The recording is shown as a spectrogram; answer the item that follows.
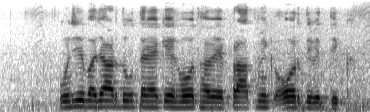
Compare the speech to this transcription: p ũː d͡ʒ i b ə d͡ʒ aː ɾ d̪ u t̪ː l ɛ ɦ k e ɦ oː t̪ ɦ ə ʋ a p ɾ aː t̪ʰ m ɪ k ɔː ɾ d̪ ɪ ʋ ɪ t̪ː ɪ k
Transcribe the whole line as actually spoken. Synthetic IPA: p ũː d͡ʒ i b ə d͡ʒ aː ɾ d̪ u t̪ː ɾ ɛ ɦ k e ɦ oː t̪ ɦ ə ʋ e p ɾ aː t̪ʰ m ɪ k ɔː ɾ d̪ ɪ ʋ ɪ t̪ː ɪ k

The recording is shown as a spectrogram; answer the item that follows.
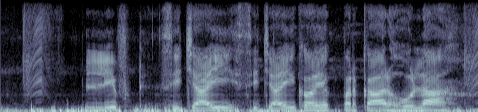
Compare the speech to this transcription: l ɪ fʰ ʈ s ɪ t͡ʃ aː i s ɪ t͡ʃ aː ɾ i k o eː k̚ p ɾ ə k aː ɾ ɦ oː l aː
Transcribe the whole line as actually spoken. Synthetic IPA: l ɪ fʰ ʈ s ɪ t͡ʃ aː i s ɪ t͡ʃ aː i k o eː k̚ p ɾ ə k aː ɾ ɦ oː l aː

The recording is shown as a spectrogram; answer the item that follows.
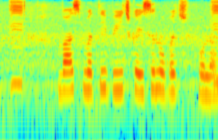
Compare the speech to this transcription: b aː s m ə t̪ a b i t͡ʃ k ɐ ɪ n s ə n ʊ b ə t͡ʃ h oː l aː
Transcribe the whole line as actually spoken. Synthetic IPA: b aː s m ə t̪ i b iː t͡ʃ k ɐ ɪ s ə n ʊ b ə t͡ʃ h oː l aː

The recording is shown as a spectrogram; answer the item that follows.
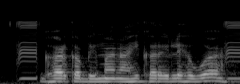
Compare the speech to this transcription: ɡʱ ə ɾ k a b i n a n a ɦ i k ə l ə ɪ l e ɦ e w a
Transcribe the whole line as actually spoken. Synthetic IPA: ɡʱ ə ɾ k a b i m a n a ɦ i k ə ɾ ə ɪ l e ɦ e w a

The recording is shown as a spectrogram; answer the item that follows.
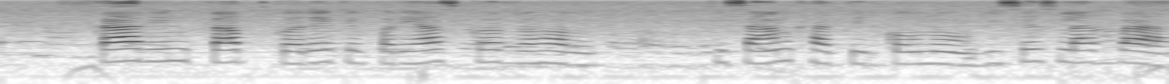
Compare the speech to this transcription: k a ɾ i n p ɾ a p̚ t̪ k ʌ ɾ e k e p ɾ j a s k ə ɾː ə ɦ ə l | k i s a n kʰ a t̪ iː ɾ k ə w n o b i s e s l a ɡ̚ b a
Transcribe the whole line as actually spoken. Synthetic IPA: k a ɾ i n p ɾ a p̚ t̪ k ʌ ɾ e k e p ɾ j a s k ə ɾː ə ɦ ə l | k i s a n kʰ a t̪ i ɾ k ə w n o b i s e s l a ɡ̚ b a

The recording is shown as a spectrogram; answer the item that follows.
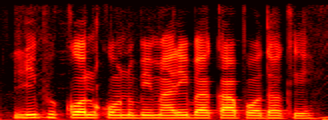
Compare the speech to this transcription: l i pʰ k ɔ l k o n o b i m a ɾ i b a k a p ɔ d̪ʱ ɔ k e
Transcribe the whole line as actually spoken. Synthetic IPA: l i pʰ k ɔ l k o n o b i m a ɾ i b a k a p ɔ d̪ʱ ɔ k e

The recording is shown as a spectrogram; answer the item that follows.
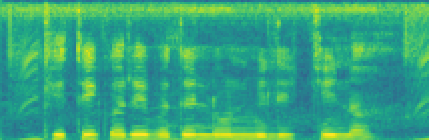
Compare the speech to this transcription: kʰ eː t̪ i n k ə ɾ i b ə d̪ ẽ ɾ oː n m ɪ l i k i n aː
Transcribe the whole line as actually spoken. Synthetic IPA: kʰ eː t̪ i k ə ɾ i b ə d̪ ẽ l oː n m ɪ l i k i n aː

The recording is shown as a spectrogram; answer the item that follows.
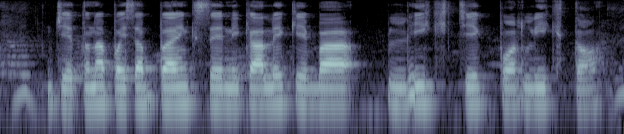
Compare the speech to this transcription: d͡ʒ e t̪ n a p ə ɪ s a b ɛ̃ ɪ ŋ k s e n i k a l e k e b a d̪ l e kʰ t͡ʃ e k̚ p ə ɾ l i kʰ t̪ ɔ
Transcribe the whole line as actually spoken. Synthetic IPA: d͡ʒ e t̪ n a p ə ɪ s a b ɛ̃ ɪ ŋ k s e n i k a l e k e b a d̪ l i kʰ t͡ʃ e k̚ p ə ɾ l i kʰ t̪ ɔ

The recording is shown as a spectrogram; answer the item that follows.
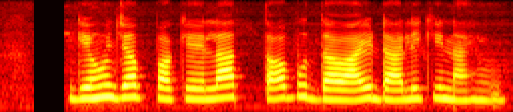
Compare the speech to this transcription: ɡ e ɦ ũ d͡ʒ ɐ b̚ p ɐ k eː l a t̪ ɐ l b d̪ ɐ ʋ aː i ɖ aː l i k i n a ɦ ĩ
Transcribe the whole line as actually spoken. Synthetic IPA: ɡ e ɦ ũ d͡ʒ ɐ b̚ p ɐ k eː l a t̪ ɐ b d̪ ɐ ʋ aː i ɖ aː l i k i n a ɦ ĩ

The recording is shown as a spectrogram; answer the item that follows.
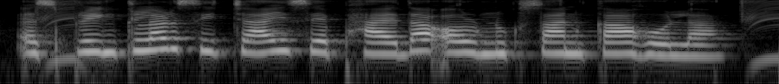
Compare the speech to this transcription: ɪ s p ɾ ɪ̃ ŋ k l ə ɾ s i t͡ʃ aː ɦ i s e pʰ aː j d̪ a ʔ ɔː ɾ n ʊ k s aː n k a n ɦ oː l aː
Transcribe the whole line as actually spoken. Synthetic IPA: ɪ s p ɾ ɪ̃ ŋ k l ə ɾ s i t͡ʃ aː i s e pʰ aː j d̪ a ʔ ɔː ɾ n ʊ k s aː n k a ɦ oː l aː

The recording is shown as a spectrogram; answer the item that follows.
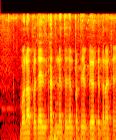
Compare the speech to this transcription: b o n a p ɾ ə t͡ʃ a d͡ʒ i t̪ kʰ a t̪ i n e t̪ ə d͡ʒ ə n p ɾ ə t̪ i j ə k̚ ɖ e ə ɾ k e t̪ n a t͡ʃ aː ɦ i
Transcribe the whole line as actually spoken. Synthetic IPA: b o n a p ɾ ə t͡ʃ a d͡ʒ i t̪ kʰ a t̪ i n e t̪ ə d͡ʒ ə n p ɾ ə t̪ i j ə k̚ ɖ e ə ɾ k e t̪ n a t͡ʃ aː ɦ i

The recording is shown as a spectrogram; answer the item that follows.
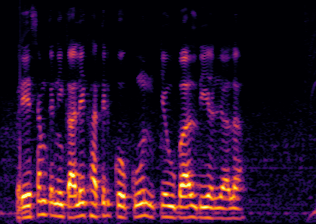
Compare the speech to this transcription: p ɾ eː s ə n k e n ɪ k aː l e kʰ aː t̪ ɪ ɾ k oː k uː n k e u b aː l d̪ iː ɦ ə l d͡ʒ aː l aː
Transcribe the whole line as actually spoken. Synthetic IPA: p ɾ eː s ə m k e n ɪ k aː l e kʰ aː t̪ ɪ ɾ k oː k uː n k e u b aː l d̪ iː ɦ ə l d͡ʒ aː l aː

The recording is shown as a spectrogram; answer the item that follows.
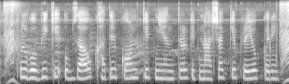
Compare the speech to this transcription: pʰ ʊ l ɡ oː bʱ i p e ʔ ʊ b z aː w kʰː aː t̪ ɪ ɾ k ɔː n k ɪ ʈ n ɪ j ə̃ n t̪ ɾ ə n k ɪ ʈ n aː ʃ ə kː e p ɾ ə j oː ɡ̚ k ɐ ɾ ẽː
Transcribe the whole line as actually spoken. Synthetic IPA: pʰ ʊ l ɡ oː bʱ i k e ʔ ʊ b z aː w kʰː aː t̪ ɪ ɾ k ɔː n k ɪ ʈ n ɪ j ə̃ n t̪ ɾ ə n k ɪ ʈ n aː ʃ ə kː e p ɾ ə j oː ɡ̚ k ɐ ɾ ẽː

